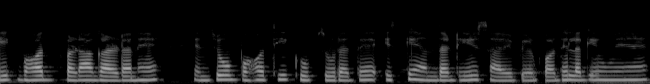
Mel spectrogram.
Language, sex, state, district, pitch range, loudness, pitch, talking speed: Hindi, female, Uttar Pradesh, Etah, 195-205 Hz, -33 LUFS, 200 Hz, 175 wpm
